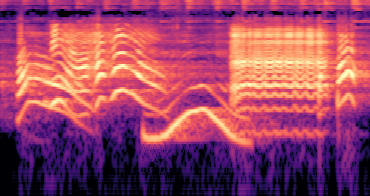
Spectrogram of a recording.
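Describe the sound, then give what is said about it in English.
A sheep, Ba Sheep, bleats repeatedly in wavering, drawn-out cries, fairly loud, while a bright jingling runs alongside from jingle bells laid out in a row and struck with a stick, growing busier toward the end, in a snow-covered clover field. “The six friends danced their way over to the snow-covered clover field where they heard Ba Sheep's bells jingling.”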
